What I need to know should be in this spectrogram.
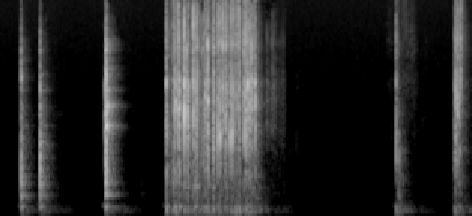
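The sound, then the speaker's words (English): Tarot cards being shuffled and one pulled: three sharp taps, then a dense papery riffle lasting about a second, followed by two more crisp taps. “So today, I'm going to be talking through some of my favorites, but before we do, let's pull our tarot.”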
